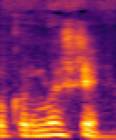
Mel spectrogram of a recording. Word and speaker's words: курмыши: Обычно такие слова имеют ударение на последний слог. Сегодня как раз пытался это выяснить. Скорее решил, что курмыши.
